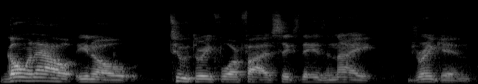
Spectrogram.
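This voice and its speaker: A man's voice: medium pitch, slow pace. A man hosting a casual podcast, talking bluntly and swearing a lot. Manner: profane, blunt and animated. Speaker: podcast host.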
